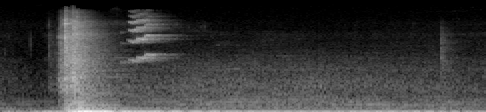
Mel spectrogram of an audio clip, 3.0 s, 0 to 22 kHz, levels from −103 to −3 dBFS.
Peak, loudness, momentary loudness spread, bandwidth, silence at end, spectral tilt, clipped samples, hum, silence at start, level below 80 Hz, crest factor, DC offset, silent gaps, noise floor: -6 dBFS; -30 LUFS; 23 LU; 12.5 kHz; 0.35 s; -2.5 dB/octave; under 0.1%; none; 0.25 s; -28 dBFS; 20 dB; under 0.1%; none; -42 dBFS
